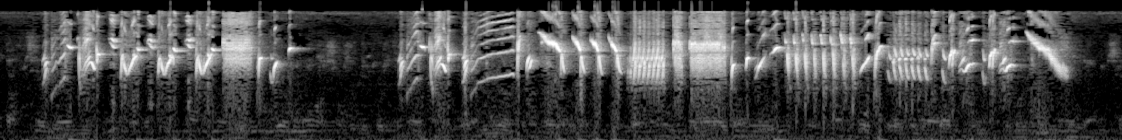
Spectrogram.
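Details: European goldfinch singing, recorded in Morocco to train birds; long runs of fast, high twittering with sweeping slurs, buzzy rattles and trills, broken by a short pause near the start.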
